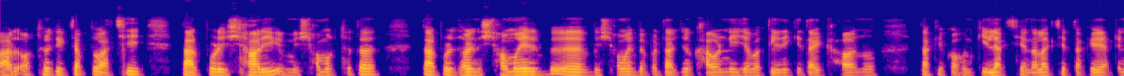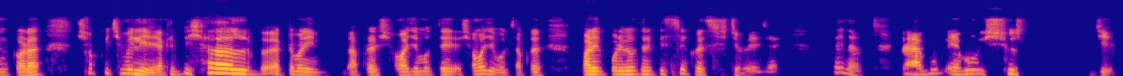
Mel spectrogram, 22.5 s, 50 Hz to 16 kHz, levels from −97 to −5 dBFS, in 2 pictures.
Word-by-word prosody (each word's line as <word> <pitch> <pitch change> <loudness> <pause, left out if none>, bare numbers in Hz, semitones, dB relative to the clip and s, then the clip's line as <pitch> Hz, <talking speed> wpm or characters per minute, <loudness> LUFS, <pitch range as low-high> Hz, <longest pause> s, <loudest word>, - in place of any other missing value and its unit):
আর 120 - +3
অর্থনৈতিক 140 +1 -2
চাপ - - +4
তো - - +2
আছেই। 140 +5 0 0.5
তারপরে 130 +1 +6 0.2
শারীরিক 130 +2 +4 0.2
সমর্থতা। 135 +3 -1 0.6
তারপরে 140 0 +5
ধরেন 135 +1 +4 0.2
সময়ের, 140 +1 +5 0.6
বে 125 - -10
সময়ের 140 -1 -2
ব্যাপার। 140 +1 -7
তার 130 -1 +4
জন্য 135 0 -6
খাবার 125 +1 +1
নিয়ে 130 -1 -4
যাওয়া, 130 -1 -3
clinic 125 -1 -4
এ - - -14
তাকে 125 0 0
খাওয়ানো, 125 +1 -2 0.5
তাকে - - -3
কখন 130 - -6
কি 130 - -2
লাগছে 125 0 -2
না 120 - 0
লাগছে 125 +2 -5
তাকে 125 +1 -5
attend 130 +3 -13
করা। 135 0 +4 0.5
সবকিছু 210 -1 -13
মিলিয়ে 165 -9 +4
একটা 150 - -14
বিশাল 210 +1 +7 0.2
ব - - -27
অ - - -1
একটা - - -12
মানি 145 -1 -1 0.5
আপনার 140 - -7
সমাজের 145 0 -3
মধ্যে, 145 -1 -6 0.2
সমাজে 155 0 -3
বলছি, 115 -1 -16
আপনার 130 - -8 0.4
পারি 150 -1 +7 0.2
পরিবারের 160 0 0
মধ্যে 165 0 -5
বিশৃঙ্খলা 160 -3 -8
সৃষ্টি - - -15
হয়ে 95 -2 -17
যায়। - - -20 0.5
তাই - - -12
না? - - -9 0.5
তা - - -4
এবং 165 +6 -13 0.2
এবং 170 +3 -7 0.3
সুস্ 175 -4 -5 0.7
জি। - - -9
140 Hz, 160 wpm, -24 LUFS, 130-150 Hz, 0.7 s, বিশাল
